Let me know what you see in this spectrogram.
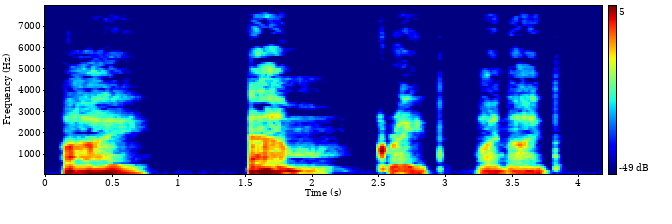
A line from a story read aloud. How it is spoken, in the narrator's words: she murmured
